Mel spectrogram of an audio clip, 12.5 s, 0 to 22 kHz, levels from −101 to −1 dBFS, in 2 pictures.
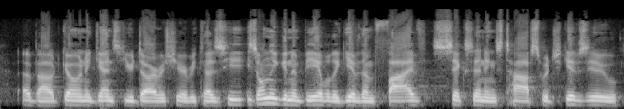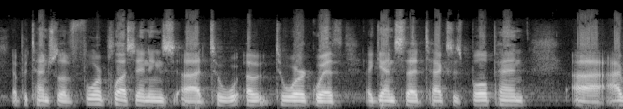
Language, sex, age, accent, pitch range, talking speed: English, male, 20-39, American, 105-125 Hz, 195 wpm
